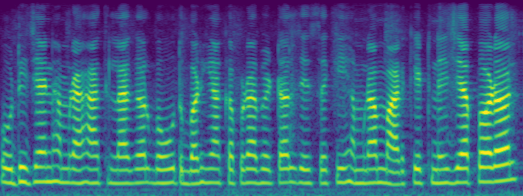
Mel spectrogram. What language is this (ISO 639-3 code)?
mai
